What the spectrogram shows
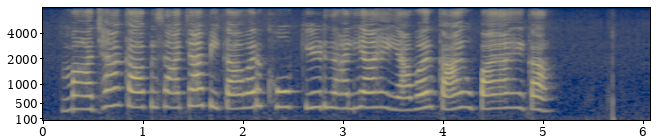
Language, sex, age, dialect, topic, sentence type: Marathi, female, 36-40, Standard Marathi, agriculture, question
